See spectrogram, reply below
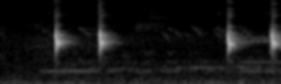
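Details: A female bulbul calls to males with four short, harsh chirps in two pairs, each pair about half a second apart, with a long pause between the pairs.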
